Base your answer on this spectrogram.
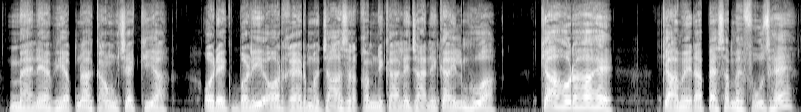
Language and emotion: Urdu, fearful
